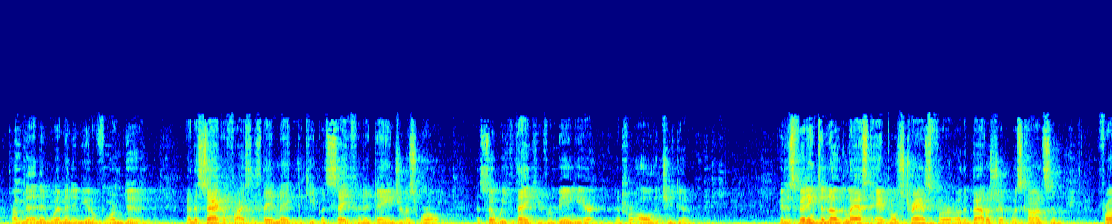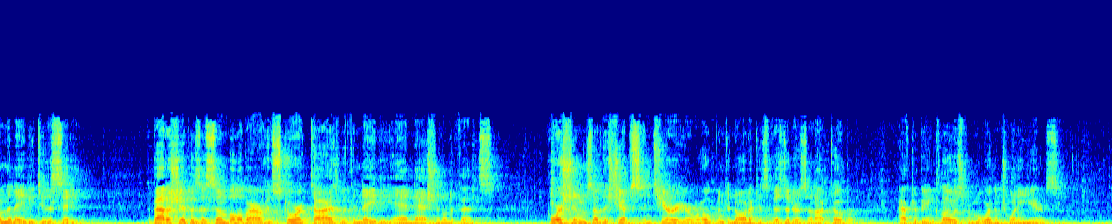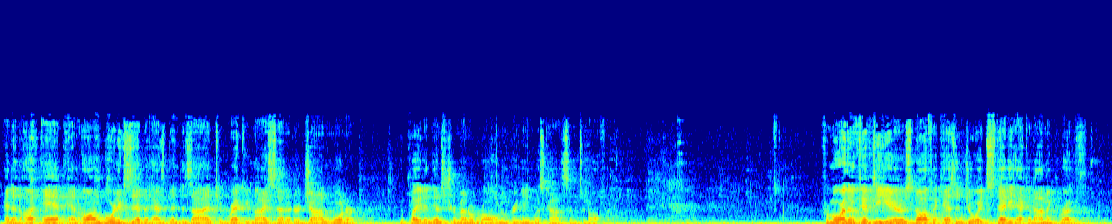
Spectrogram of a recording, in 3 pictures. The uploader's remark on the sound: recorded at the Waterside Marriott on February 4, 2011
